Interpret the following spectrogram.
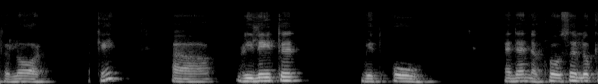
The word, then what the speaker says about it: Om: And the Mandukya Upanishad basically is a very deep description of the levels of consciousness and how Om, AUM is pronounced as Om, not Aum.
